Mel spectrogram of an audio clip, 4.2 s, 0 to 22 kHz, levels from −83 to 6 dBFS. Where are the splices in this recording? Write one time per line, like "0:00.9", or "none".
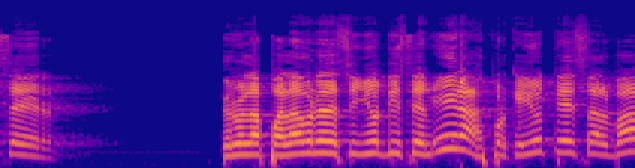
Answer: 0:01.4
0:02.8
